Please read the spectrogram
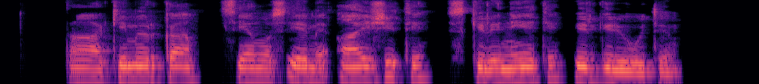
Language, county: Lithuanian, Tauragė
